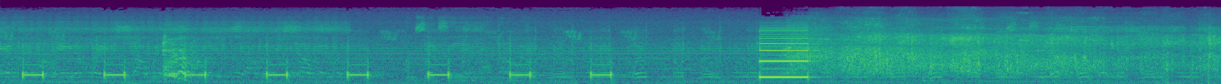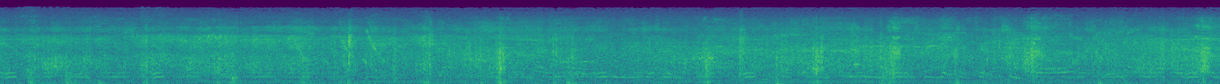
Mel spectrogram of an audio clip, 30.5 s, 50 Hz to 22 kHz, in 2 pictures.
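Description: Race timing system counting down with short beeps about once a second, then a longer, louder start tone about ten seconds in. Then a field of electric 2WD RC buggies runs on the track, a steady whir of motors and tyres with scattered clicks and knocks.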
